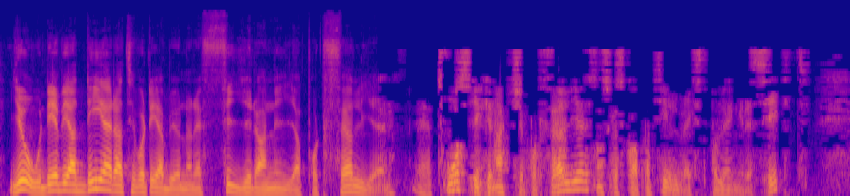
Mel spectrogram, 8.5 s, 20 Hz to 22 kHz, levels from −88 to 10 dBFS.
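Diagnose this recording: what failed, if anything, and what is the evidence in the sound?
From 3.78 s to the end at 8.51 s the speech abruptly turns dull and swirly, with nothing above 7.7 kHz and no gap at the switch. This is an adaptive stream at a lower bitrate: the network slowed, and the player moved to a lean encoding, consistent with AAC dropping from about 96 to 12 kbit/s.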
